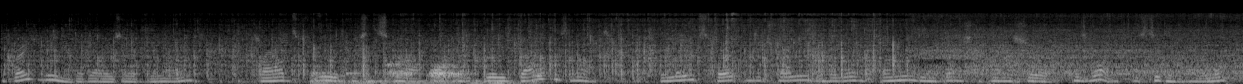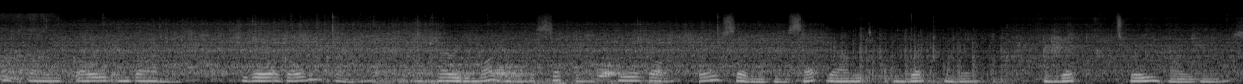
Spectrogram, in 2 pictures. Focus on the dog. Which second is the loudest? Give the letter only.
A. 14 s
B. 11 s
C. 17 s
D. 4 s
D.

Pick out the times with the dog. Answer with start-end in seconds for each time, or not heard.
3.1-5.5, 16.1-18.9.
